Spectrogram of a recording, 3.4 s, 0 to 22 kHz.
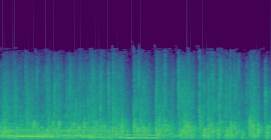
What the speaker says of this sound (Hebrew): ולמספר 5, מחיאות כפיים ליהודי.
